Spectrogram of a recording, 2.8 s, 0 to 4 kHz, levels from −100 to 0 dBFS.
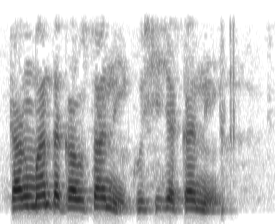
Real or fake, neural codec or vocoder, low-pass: real; none; 3.6 kHz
